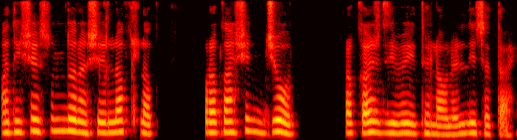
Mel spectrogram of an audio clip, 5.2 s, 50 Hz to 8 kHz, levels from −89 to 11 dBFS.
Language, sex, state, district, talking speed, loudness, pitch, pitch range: Marathi, female, Maharashtra, Aurangabad, 140 wpm, -27 LUFS, 215 Hz, 205-230 Hz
